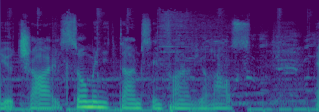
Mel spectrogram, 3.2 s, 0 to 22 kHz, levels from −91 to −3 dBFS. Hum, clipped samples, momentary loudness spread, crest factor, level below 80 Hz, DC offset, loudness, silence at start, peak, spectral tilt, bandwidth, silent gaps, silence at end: none; under 0.1%; 17 LU; 16 dB; -58 dBFS; under 0.1%; -38 LUFS; 0 s; -22 dBFS; -5.5 dB/octave; 16 kHz; none; 0 s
